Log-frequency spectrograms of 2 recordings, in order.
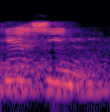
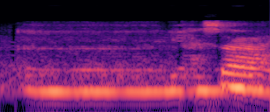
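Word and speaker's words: يس: Kemudian surat Yasin. Yasin. Nah, pada huruf ya-nya ini ada harokat berdiri, namanya mad tabii harfi. Dia bacanya per huruf, bukan yasa ya, tapi dia dibacanya yasin. Atau ini juga bukan dibaca hama, tapi hamim.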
